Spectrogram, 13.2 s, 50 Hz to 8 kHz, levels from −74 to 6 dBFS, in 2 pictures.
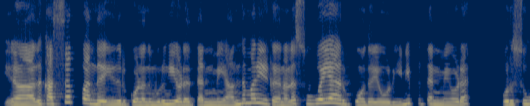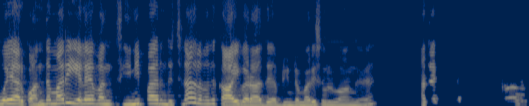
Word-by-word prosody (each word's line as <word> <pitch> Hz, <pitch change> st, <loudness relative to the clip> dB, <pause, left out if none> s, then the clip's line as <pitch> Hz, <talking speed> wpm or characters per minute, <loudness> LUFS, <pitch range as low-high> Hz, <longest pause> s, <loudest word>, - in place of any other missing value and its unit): ம் 225 Hz, +1 st, +3 dB
அது 215 Hz, +3 st, +2 dB
கசப்பு 390 Hz, +9 st, 0 dB
அந்த 255 Hz, -4 st, +1 dB
இது 225 Hz, -, -1 dB
இருக்கும்ல, 215 Hz, -2 st, -1 dB
அந்த 205 Hz, -, -1 dB
முருங்கையோட 235 Hz, -1 st, +2 dB, 0.2 s
தன்மை. 205 Hz, 0 st, -1 dB
அந்த 250 Hz, +8 st, 0 dB
மாரி 330 Hz, 0 st, +1 dB
இருக்காது. 250 Hz, -6 st, -1 dB
அதுநல்ல 220 Hz, +6 st, -1 dB
சுவையா 310 Hz, +4 st, +3 dB
இருக்கும். 230 Hz, -4 st, -4 dB
அது 195 Hz, -, -3 dB, 0.2 s
ஒரு 180 Hz, -, -4 dB
இனிப்பு 270 Hz, +2 st, -5 dB
தன்மையோட 220 Hz, -2 st, -2 dB, 0.6 s
ஒரு 230 Hz, -, +3 dB
சுவையா 270 Hz, +3 st, +5 dB
இருக்கும். 220 Hz, -3 st, 0 dB
அந்த 235 Hz, +5 st, 0 dB
மாரி 315 Hz, +4 st, +3 dB
எலை 285 Hz, +1 st, +4 dB
வந்துச்சு 240 Hz, -1 st, -3 dB
இனிப்பா 270 Hz, +2 st, +1 dB
இருந்துச்சுனா 255 Hz, +4 st, -2 dB
அதி்ல 305 Hz, -6 st, -1 dB
வந்து 280 Hz, +1 st, -5 dB
காய் 220 Hz, +1 st, +5 dB
வராது. 195 Hz, -2 st, 0 dB
அப்பிடீன்ற 180 Hz, 0 st, -5 dB
மாரி 200 Hz, +4 st, -1 dB
சொல்லுவாங்க. 195 Hz, -3 st, -5 dB, 0.8 s
அது -, -, -5 dB
எனக்கு -, -, -24 dB, 0.9 s
ஆ. -, -, -13 dB
235 Hz, 170 wpm, -24 LUFS, 210-270 Hz, 0.9 s, சுவையா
